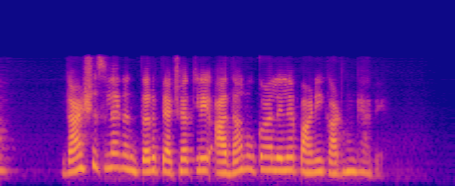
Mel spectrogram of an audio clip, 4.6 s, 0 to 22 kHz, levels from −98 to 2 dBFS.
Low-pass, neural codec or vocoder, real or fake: 7.2 kHz; codec, 16 kHz, about 1 kbps, DyCAST, with the encoder's durations; fake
